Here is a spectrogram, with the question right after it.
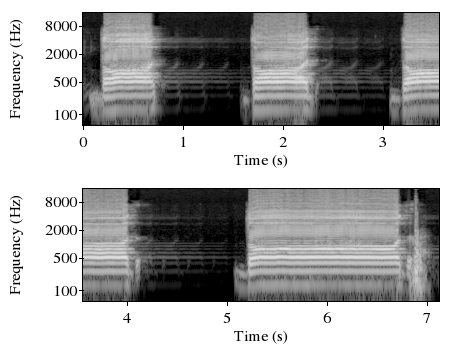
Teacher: the letter ضاد is produced by touching the side of the tongue with the upper 5 molar، یعنی اوپر کے 5 داڑ سے جب زبان کی کروٹ لگے گی تب جا کر ضاد کا مخرج ادا ہوگا۔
